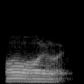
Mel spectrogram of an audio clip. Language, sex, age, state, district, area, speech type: Manipuri, male, 45-60, Manipur, Bishnupur, rural, conversation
